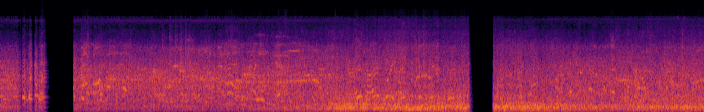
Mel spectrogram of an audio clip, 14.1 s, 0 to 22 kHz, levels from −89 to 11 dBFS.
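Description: From 0.35 to 0.88 s, repeated packet loss (robotic sound) sets in: audio data keeps arriving late or not at all, and each short hole is bridged by extending the preceding sound. The holes come in quick succession, the longest about 58 ms, so nearly half of this stretch is patched-over audio. It sounds choppy, with small pieces clipped out.

At 0.88 s this runs straight into a long network dropout, likely a break in the incoming stream, lasting until 1.47 s. The last sound is stretched into a fading buzz or hiss, then roughly 0.45 s of silence follows before audio resumes with the missing portion gone. The same happens from 9.36 to 9.86 s: a brief smeared tail, about 0.37 s of silence, then audio returns with that section absent.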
